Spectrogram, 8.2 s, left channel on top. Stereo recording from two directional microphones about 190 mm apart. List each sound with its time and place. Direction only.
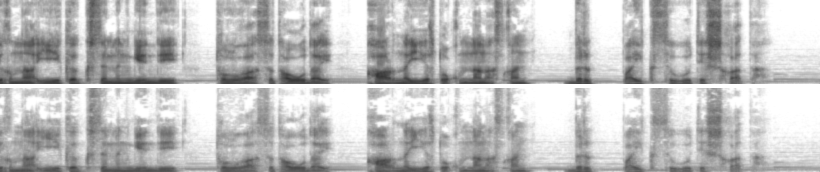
0.0 s speech: 40° left (ahead or behind)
